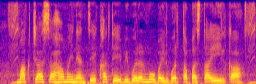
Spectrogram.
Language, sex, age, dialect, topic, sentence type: Marathi, female, 18-24, Standard Marathi, banking, question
